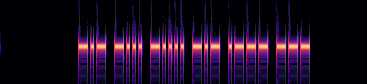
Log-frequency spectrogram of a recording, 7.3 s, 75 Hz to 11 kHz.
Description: Morse code, heard as a keyed tone, about 19 wpm, 700 Hz. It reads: KB6KJO
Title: Speed Racing - USA 2x3 Call Signs 17wpm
